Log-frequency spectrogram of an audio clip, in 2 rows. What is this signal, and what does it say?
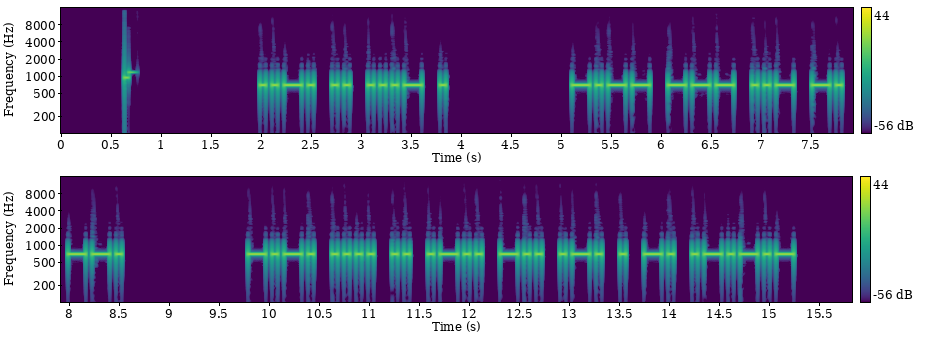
Morse code, heard as a keyed tone, about 20 wpm, 700 Hz. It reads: FIVE YOUNG CHILDREN.
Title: 3x Word-Spacing - Sentences from Top 400 Words - 20wpm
